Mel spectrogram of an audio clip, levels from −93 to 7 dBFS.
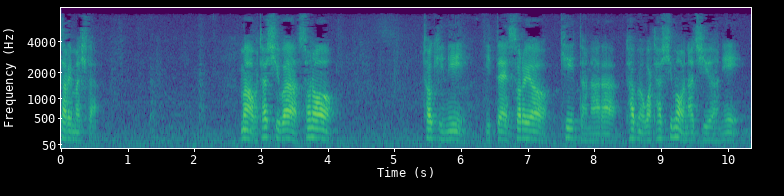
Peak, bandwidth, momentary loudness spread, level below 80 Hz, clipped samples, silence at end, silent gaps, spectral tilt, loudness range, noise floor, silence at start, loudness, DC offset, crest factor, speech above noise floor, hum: -2 dBFS; 7.4 kHz; 24 LU; -50 dBFS; under 0.1%; 0 s; none; -4.5 dB/octave; 3 LU; -45 dBFS; 0 s; -22 LUFS; under 0.1%; 22 dB; 23 dB; none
